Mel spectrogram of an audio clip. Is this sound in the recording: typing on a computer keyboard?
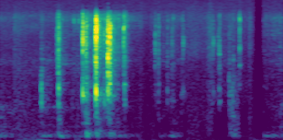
yes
